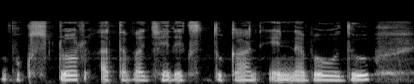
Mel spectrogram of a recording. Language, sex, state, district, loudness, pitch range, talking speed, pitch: Kannada, female, Karnataka, Bidar, -17 LUFS, 195-210 Hz, 85 wpm, 205 Hz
